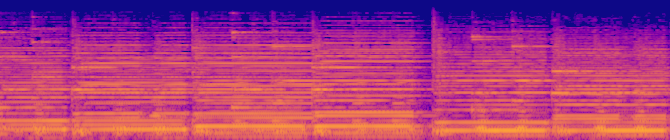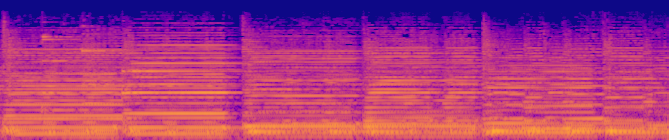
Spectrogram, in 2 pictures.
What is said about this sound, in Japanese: とまあこのようにものすごく繰り返しがあの強調されているメロディーで、まあ、今もまた「タタラ」ってずっと鳴ってるんですが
